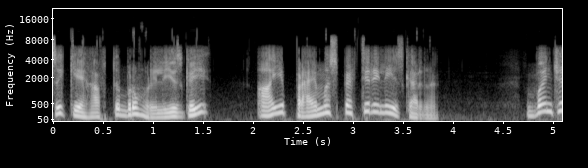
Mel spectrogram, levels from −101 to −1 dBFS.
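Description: A speech recording, and from start to finish the top end flickers and thins while a gritty, grainy noise clings to the voice, with aliasing in the upper range and nothing at all above 16.9 kHz. The damage is heavy, and it likely comes from Bluetooth SBC compression at a starved bit pool that points to roughly 64 kbps: the highest sub-bands are left with few or no bits, and the remaining bands are quantised so coarsely that they turn rough.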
